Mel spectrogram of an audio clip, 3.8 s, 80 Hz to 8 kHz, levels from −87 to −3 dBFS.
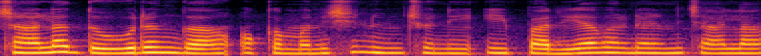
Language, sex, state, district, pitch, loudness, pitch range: Telugu, female, Andhra Pradesh, Krishna, 250 Hz, -14 LUFS, 235-255 Hz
